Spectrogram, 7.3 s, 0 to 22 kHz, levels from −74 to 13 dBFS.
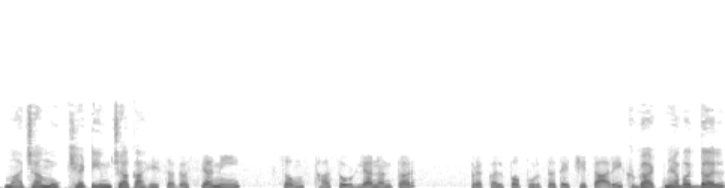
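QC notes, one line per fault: throughout: low-bitrate audio saved at a high bitrate. The MP3 runs at 172 kbit/s, yet nothing sounds above 10.1 kHz and the artefacts of the first encoding remain. The likely cause is an earlier low-bitrate encode, around 32 kbit/s AAC, whose losses the generous bitrate cannot restore.
1.45–6.29 s: input switched to a poorer device. The band abruptly narrows to nothing above 3.8 kHz, the level falls by about 5 dB, and a new noise floor appears roughly 35 dB down. There is no gap at either switch. Unlike a codec fault, it clears at 6.29 s, likely a change of microphone.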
